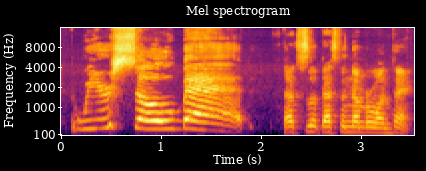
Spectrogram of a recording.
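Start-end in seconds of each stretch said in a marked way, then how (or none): 0.1-1.8 much higher and louder, very slow; gleeful shout. Retold or imitated. Teen crowing to his buddy in class, loud and drawn out. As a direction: crow it with glee.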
